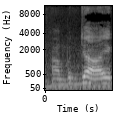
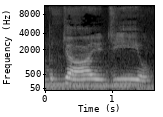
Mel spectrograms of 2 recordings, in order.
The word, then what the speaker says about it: बुझाय: सतगुरु दिया बुझाए जी बुझाए कसके उच्चारण करना है सो सतगुरु दिया बुझाय सतसंगत कैसी जानिए जिथ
